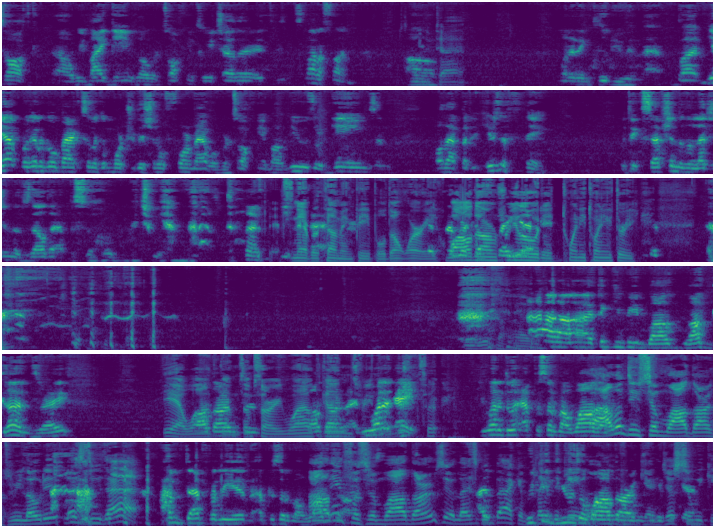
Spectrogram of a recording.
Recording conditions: poor sound quality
